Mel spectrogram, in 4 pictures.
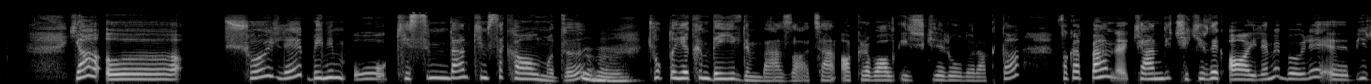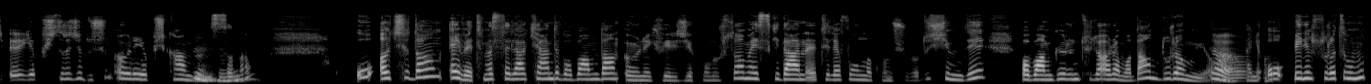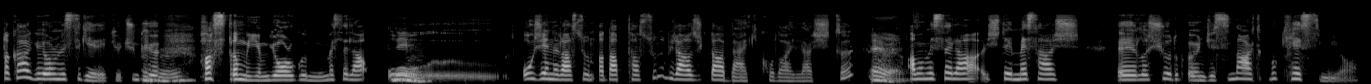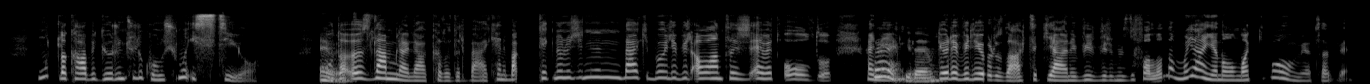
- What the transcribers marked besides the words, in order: tapping; static; distorted speech; other background noise
- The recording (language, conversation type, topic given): Turkish, podcast, Teknolojinin ilişkiler üzerindeki etkisini genel olarak nasıl değerlendiriyorsun?
- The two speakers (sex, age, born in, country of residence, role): female, 35-39, Turkey, Germany, guest; female, 35-39, Turkey, Italy, host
